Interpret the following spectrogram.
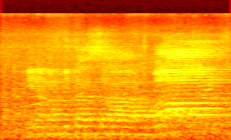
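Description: A voice calling out in long, drawn-out phrases, several in a row with the pitch gliding between them, typical of an announcer over a public address loudspeaker.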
